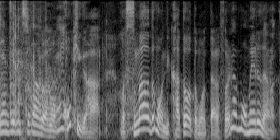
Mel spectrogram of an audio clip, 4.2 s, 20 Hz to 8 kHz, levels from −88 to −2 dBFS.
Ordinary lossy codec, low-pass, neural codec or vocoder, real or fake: none; none; codec, 16 kHz, 4 kbps, FunCodec, trained on LibriTTS, 50 frames a second; fake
